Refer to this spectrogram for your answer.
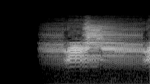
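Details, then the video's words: A cicada in a tropical forest in Southeast Asia starts a loud, steady buzzing drone abruptly after a brief silence. "Cicada singing"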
